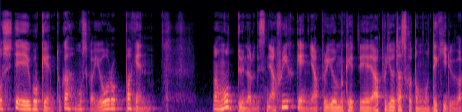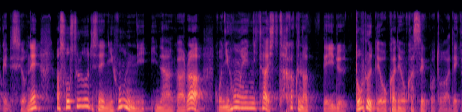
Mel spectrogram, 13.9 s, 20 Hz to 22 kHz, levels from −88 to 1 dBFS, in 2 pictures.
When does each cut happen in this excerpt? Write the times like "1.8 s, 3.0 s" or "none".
10.1 s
